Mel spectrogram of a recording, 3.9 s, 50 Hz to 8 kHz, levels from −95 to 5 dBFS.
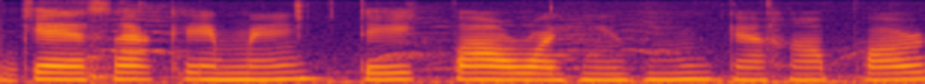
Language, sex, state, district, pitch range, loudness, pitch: Hindi, female, Punjab, Pathankot, 220-235 Hz, -19 LUFS, 225 Hz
